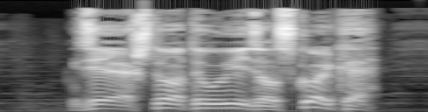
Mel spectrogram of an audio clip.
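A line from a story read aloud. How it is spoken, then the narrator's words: Abrupt, clipped question. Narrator (Russian): Отрывисто, без предисловий, спросил Марк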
